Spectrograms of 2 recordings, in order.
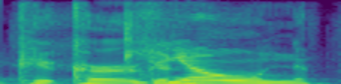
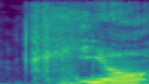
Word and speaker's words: Keoghan: Kurgan. Keoghan. It's Irish. I looked it up. Yeah, it's got like a 9 in it. Keoghan.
